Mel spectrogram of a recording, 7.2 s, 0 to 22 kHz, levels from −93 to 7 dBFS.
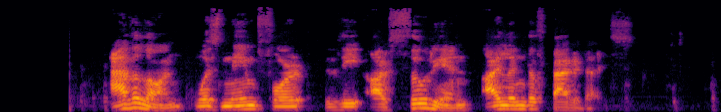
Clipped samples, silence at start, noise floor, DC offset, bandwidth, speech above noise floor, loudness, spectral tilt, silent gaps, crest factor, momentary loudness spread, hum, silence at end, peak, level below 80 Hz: under 0.1%; 1.1 s; -61 dBFS; under 0.1%; 16 kHz; 42 dB; -19 LUFS; -6 dB/octave; none; 18 dB; 10 LU; none; 1.25 s; -2 dBFS; -60 dBFS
